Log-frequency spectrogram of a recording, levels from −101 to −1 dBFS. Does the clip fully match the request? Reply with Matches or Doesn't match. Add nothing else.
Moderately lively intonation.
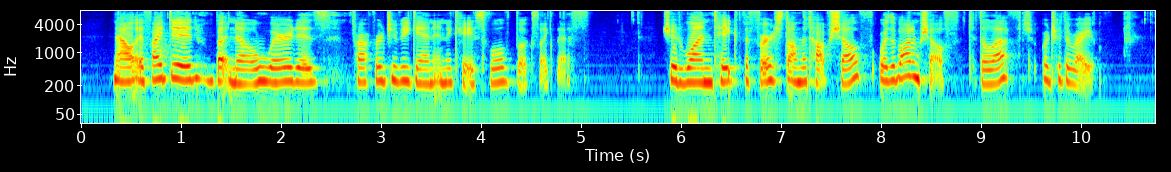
Doesn't match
